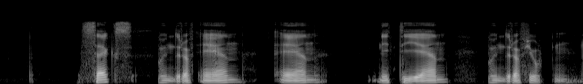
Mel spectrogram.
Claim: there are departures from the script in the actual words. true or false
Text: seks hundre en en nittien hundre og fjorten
false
